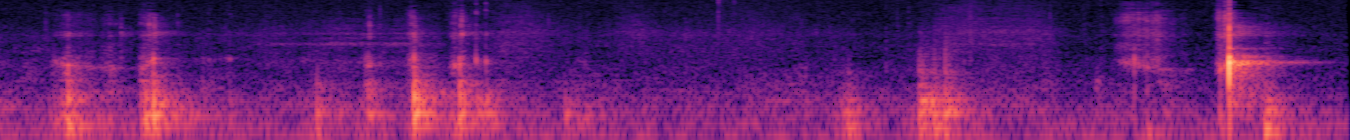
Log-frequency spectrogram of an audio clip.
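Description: A soap dispenser with a pump head being handled: soft knocks and rubs as it is turned and gripped, then near the end one sharp click with a short ring.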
